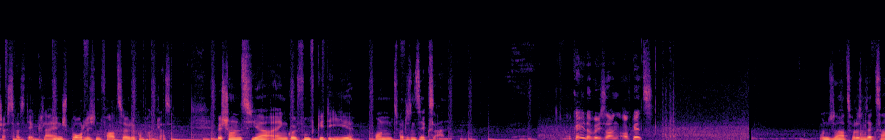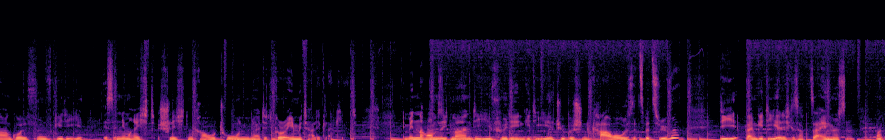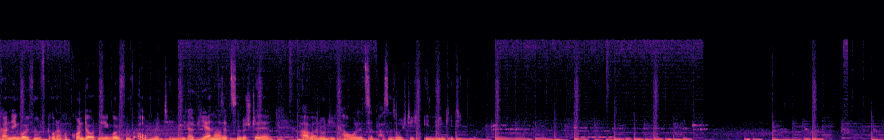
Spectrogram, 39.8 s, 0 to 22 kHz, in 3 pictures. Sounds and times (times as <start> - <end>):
Speech: 0.0 - 2.6, 3.2 - 6.8, 8.4 - 9.8, 12.3 - 18.6, 19.3 - 23.5, 24.1 - 33.7
Music: 0.0 - 8.1, 12.0 - 39.8.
